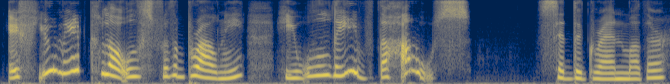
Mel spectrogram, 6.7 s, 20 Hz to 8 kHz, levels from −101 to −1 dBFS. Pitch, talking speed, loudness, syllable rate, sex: 295 Hz, 135 wpm, -19 LUFS, 4.1 syllables/s, female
